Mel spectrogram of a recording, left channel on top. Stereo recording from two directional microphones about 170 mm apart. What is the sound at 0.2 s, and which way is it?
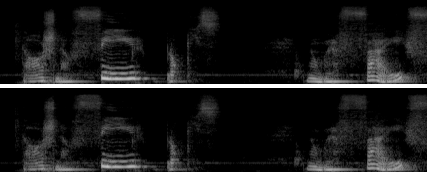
Speech, 20° left (ahead or behind).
